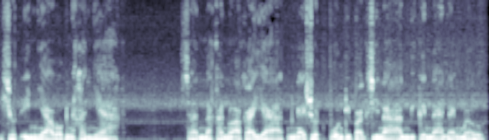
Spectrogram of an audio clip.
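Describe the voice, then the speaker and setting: A man with an Ilocano Filipino accent playing a plaintive, excitable, apologetic husband and father in a radio drama comedy. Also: sits low, normal speed, slight background noise, natural voice. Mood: pleading, apologetic. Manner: expressive, swooping delivery.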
